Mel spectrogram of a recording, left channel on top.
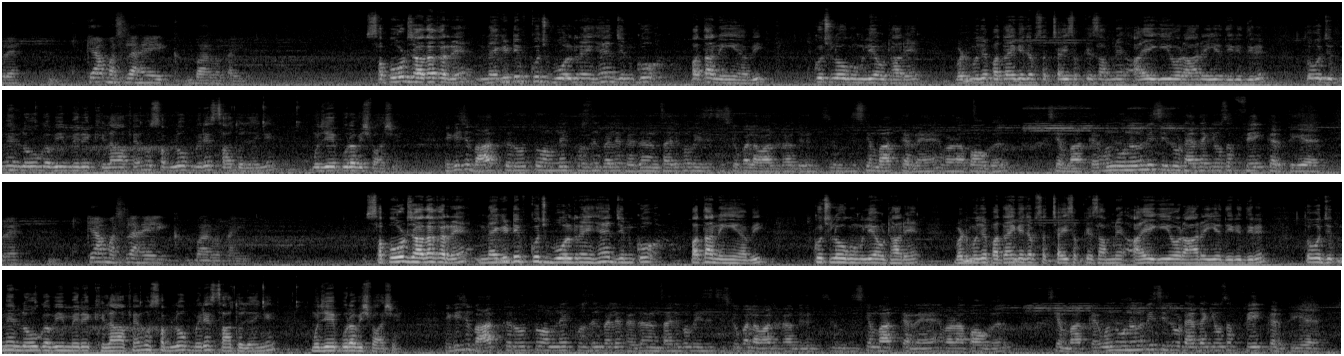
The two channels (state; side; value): noise; left; hum, 15 dB below the sound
